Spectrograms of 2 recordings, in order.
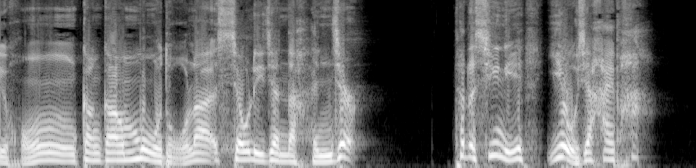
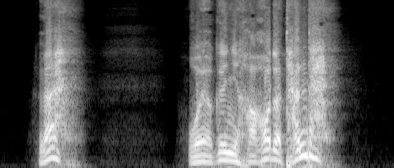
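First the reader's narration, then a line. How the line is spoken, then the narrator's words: Angry. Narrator (Chinese): 肖立健满脸怒气的对张丽红说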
